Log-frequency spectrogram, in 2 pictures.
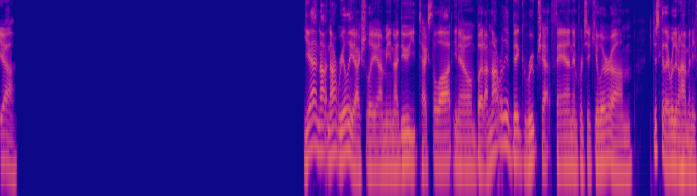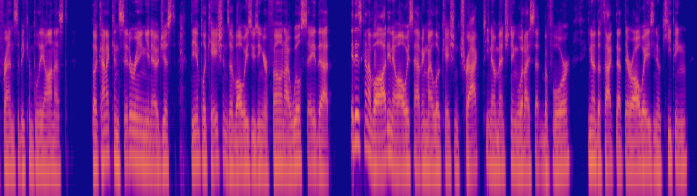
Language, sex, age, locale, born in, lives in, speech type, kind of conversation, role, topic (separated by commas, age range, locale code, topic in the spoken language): English, male, 20-24, en-US, United States, United States, conversation, unstructured, none, What is a simple tech tool or app that has genuinely improved your life?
